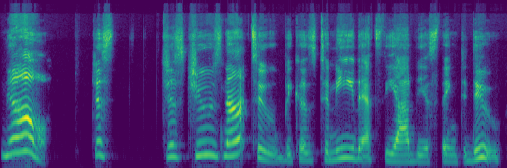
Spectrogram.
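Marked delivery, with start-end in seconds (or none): 0.0-2.8 exasperated. Retold or imitated. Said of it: "looking at these people like".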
